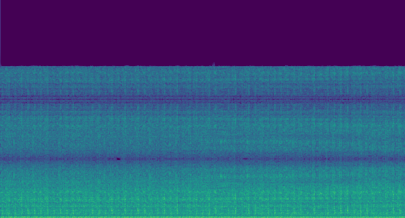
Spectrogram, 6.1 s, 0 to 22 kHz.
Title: 2014 dl1000 engine knock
